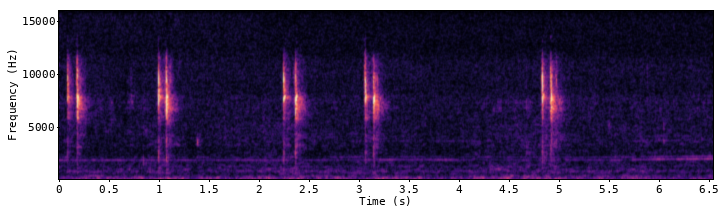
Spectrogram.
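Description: Computer mouse clicking: five quick pairs of clicks, spaced about a second apart, with near silence around them.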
